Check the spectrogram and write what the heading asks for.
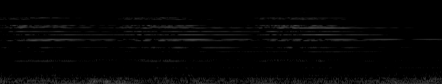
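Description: Altar bells ringing at the elevation of the consecrated host: several high, clear tones that start at once, swell twice and linger.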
